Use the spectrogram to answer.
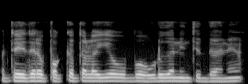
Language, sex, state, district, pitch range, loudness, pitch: Kannada, male, Karnataka, Koppal, 150-160 Hz, -15 LUFS, 155 Hz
